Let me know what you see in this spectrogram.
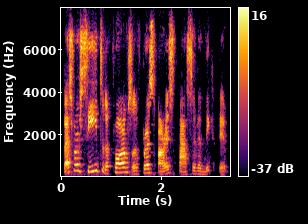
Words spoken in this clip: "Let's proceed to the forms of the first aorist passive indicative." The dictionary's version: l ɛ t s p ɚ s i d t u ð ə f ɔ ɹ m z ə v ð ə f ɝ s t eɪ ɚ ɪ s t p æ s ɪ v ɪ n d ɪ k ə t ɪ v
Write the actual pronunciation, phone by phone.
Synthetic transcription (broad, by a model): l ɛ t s f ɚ s i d t u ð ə f ɔ ɹ m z ə v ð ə f ɝ s t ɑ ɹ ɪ s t p æ s ɪ v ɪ n d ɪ k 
